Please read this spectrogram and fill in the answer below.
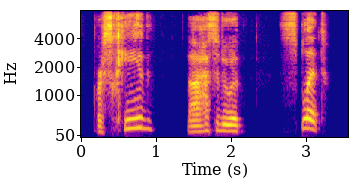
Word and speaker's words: σχιδ: You can do it sigma, kappa, iota, delta, skidh, or sigma, chi, iota, delta, schid.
